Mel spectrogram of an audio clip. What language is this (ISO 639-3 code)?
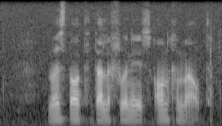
afr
